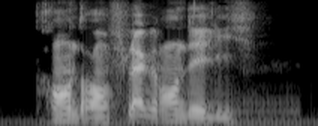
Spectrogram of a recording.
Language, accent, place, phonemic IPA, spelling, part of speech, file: French, France, Lyon, /pʁɑ̃dʁ ɑ̃ fla.ɡʁɑ̃ de.li/, prendre en flagrant délit, verb, LL-Q150 (fra)-prendre en flagrant délit.wav
- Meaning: to bust, to catch red-handed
